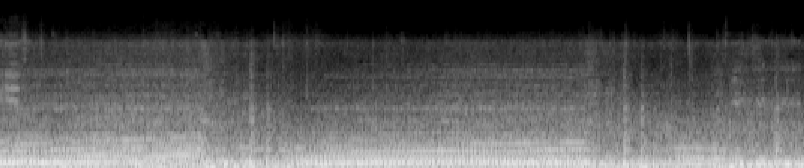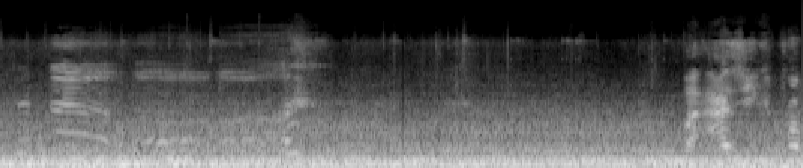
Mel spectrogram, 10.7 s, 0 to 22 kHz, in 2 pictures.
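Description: A Ford Focus RS Mk3 375 accelerating hard out of a corner, its engine note rising loudly and continuously as heard from inside the cabin, with the throttle held through the pull.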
